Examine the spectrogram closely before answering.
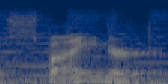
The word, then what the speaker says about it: Spiner: Or maybe Oh, Spiner. Oh, sorry.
